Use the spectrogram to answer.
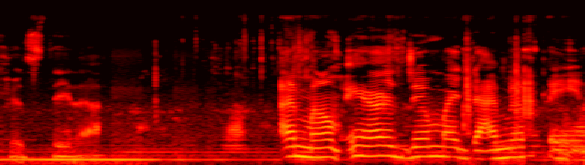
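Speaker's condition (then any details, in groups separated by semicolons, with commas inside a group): Friedreich's ataxia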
